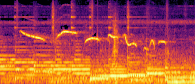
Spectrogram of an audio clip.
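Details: In a garden at Pasir Ris Park, Singapore, an Oriental Magpie-Robin sings a melodious run of clear, varied whistles, some sliding up and some falling, over steady background music.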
